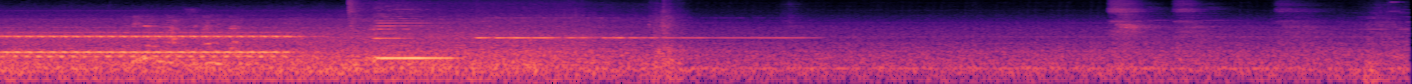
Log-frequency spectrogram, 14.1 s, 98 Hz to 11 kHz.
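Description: Inside a JR Kyushu 303 series train car standing in an underground station: steady electronic chime tones for about three seconds, then a sharp clunk, a short beep and a longer flat tone. It goes quieter after that, with several short hisses near the end.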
